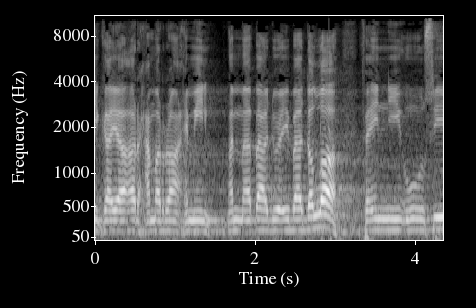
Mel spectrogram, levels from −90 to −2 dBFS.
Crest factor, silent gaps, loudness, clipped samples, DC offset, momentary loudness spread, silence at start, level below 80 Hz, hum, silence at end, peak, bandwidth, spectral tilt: 18 dB; none; -18 LUFS; under 0.1%; under 0.1%; 9 LU; 0 s; -46 dBFS; none; 0 s; 0 dBFS; 11 kHz; -5 dB/octave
